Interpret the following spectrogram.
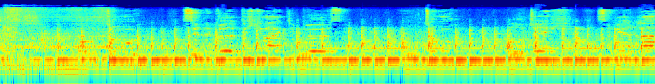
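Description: Rock band playing live with electric guitar, bass guitar and drum kit. A dense loud wash of sound thins out right at the start into a low note held steady, picked guitar notes and regular drum and cymbal strikes.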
